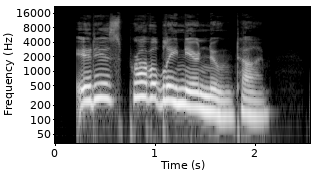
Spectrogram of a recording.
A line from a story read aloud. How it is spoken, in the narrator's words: returned Karaman wearily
